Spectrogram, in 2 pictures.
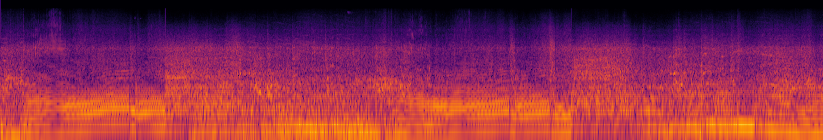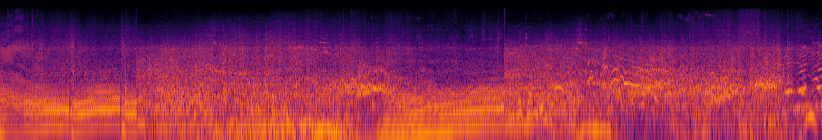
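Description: Renault Clio rally cars passing in turn through a tight bend. Each engine drops in pitch as it slows for the corner, then revs up hard through the gears as it accelerates away. This happens about four times.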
